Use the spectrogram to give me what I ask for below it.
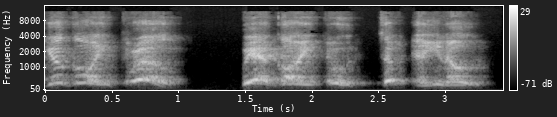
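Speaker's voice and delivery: ordinary delivery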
